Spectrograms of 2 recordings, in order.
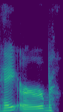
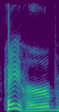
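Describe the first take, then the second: First: The h sound at the start is silent. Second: The h sound at the start is pronounced. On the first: It is the plant word, not a name. The speaker calls it wrong. "We don't say" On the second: It is a person's name. The speaker calls it right. "If it's a name, we say the H"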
